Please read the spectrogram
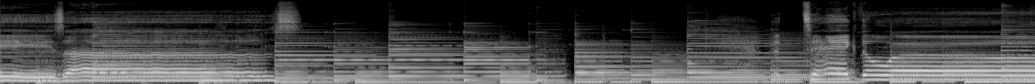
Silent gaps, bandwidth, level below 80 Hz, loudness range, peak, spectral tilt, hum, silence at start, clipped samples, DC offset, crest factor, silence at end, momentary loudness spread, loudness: none; over 20 kHz; -44 dBFS; 7 LU; 0 dBFS; -6.5 dB/octave; none; 0 s; under 0.1%; under 0.1%; 14 dB; 0 s; 10 LU; -16 LUFS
